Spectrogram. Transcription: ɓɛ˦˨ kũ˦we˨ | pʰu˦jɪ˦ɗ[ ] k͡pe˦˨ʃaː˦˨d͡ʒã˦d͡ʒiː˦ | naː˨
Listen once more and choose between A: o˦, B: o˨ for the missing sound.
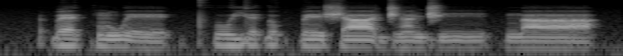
A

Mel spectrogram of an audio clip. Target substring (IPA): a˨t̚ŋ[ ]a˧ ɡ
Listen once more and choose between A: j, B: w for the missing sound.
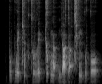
A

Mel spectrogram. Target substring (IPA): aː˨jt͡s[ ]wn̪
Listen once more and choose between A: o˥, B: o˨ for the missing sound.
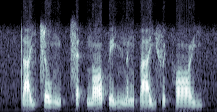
A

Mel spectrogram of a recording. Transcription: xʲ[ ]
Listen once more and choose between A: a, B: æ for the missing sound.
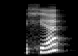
B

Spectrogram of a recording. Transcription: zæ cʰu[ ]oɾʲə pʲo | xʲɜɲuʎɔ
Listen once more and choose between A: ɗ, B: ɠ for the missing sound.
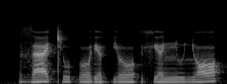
B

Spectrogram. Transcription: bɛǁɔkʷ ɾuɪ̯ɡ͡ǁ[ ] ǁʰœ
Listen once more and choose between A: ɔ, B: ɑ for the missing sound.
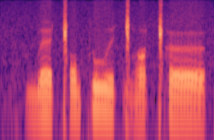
B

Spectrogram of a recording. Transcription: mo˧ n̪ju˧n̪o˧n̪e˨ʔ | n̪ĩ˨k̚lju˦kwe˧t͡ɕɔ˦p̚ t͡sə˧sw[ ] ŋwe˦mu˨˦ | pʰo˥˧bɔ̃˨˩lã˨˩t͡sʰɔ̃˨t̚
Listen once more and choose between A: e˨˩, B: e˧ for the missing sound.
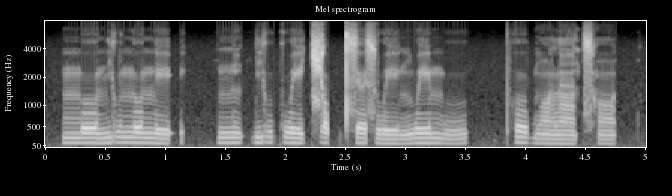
A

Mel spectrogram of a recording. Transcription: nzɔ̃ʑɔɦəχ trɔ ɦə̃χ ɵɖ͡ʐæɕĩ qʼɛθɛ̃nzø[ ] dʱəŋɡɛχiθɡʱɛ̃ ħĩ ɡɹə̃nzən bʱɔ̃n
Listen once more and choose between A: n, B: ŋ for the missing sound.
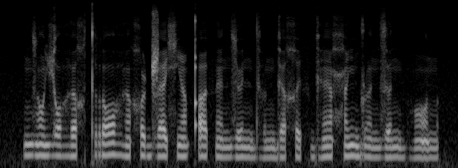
A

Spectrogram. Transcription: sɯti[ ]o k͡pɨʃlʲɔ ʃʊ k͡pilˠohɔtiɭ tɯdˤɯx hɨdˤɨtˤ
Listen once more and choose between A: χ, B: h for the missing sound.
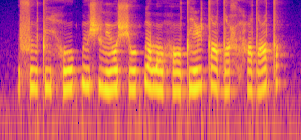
B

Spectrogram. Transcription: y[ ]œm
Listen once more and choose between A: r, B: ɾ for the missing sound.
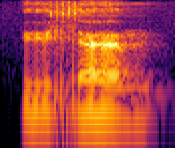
A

